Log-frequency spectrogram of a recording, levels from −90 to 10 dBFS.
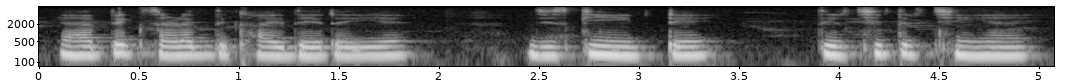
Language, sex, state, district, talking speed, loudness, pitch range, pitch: Hindi, female, Uttar Pradesh, Lalitpur, 155 wpm, -15 LUFS, 170-185 Hz, 175 Hz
